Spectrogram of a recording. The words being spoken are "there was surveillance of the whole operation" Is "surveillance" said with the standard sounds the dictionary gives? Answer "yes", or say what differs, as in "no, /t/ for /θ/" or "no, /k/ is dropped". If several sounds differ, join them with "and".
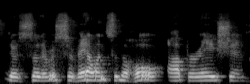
yes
